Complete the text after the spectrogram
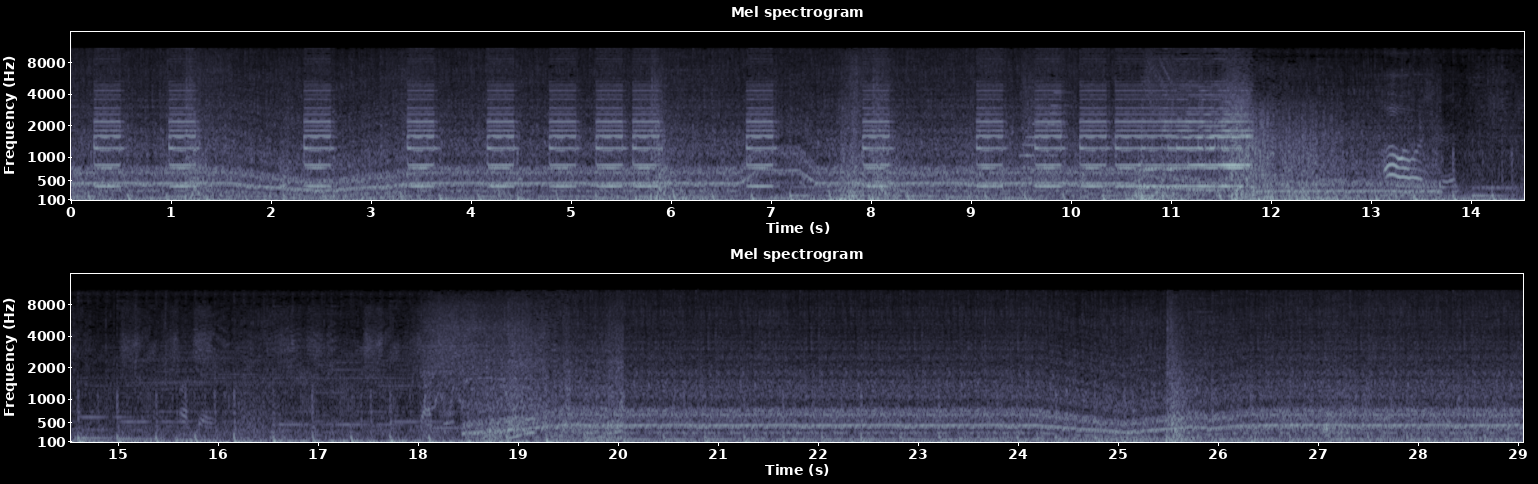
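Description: A hovering vehicle's engine hums steadily, its pitch dipping and rising as it swerves.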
